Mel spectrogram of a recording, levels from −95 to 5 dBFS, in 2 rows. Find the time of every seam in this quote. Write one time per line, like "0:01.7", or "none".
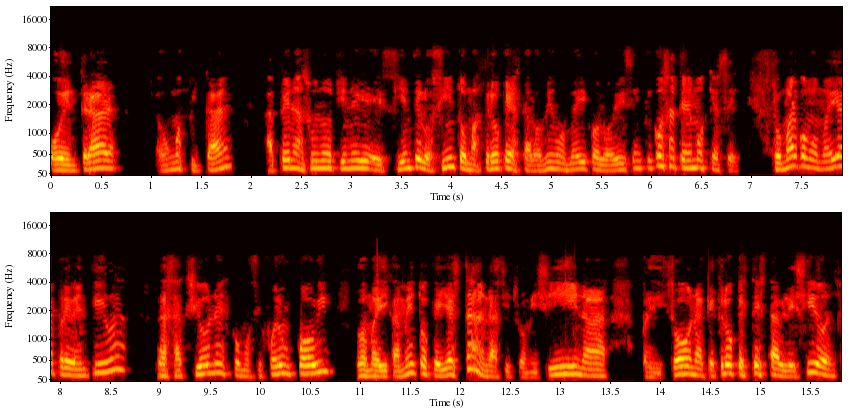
none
